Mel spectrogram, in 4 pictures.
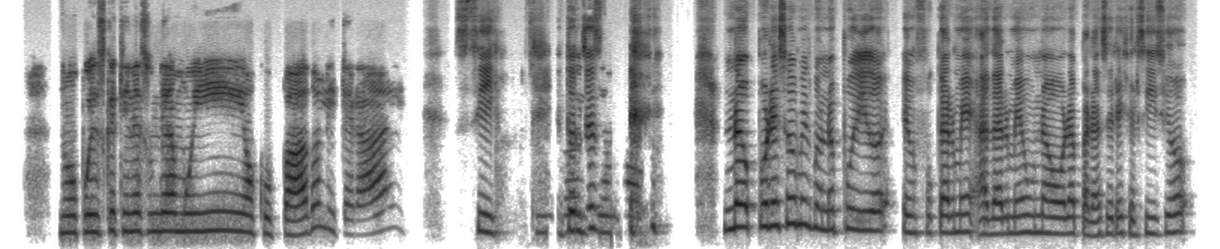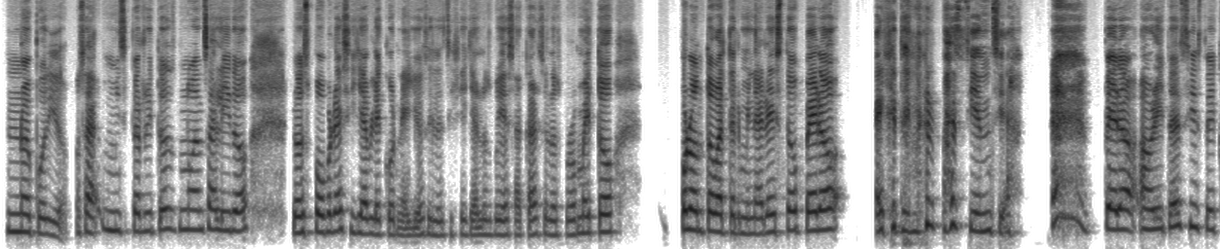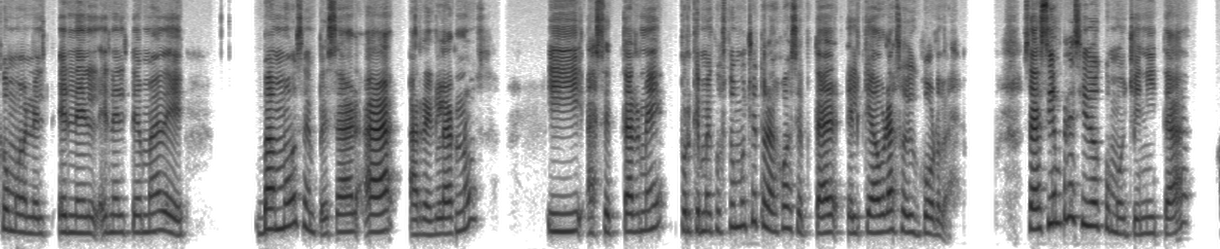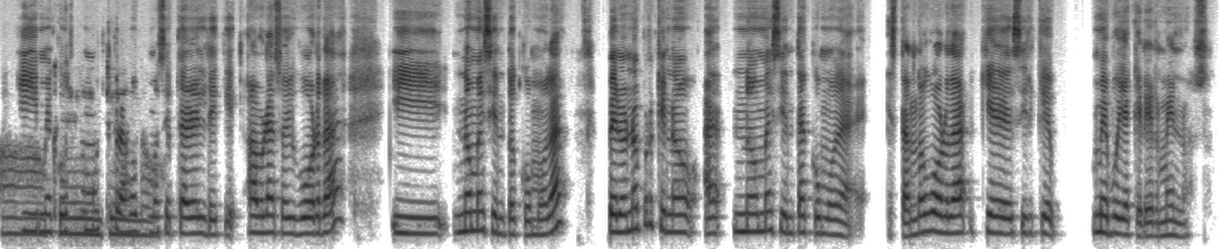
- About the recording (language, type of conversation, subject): Spanish, podcast, ¿Qué pequeños cambios recomiendas para empezar a aceptarte hoy?
- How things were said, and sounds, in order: chuckle; laughing while speaking: "hay que tener paciencia"; other background noise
